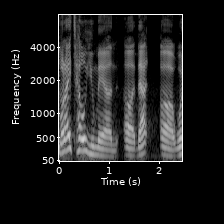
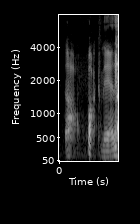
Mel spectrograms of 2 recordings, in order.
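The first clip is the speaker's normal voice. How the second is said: muttered dread; 5 semitones lower, 8 dB quieter, slower than usual. Retold or imitated. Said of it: "And I'm like".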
